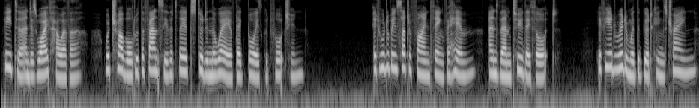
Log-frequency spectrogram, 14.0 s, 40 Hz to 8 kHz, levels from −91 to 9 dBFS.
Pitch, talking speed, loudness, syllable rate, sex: 220 Hz, 195 wpm, -19 LUFS, 4.9 syllables/s, female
